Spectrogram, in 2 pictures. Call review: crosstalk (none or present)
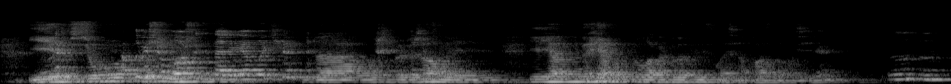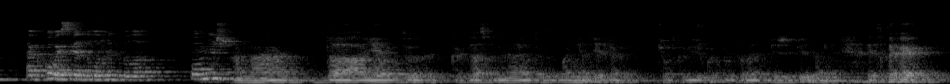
present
